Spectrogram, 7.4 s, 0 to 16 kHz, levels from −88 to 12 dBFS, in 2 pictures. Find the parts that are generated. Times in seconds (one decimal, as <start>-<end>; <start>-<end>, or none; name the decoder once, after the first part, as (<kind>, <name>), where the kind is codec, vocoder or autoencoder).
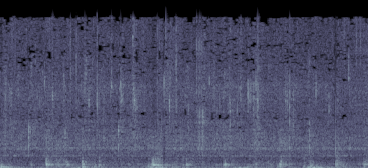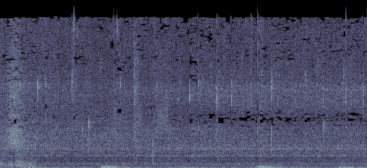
none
